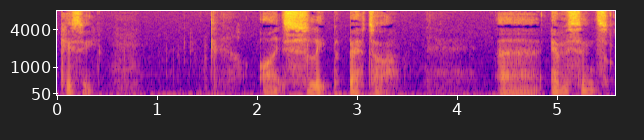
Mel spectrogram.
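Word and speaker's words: Giusy: And it's spelled G-I-U-S-Y, but it's pronounced Kissy.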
